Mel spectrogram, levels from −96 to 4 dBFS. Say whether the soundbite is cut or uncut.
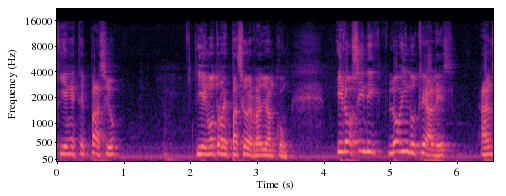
uncut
